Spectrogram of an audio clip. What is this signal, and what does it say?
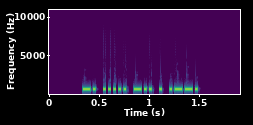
Morse code, heard as a keyed tone, about 53 wpm, 700 Hz. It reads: N5DEP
